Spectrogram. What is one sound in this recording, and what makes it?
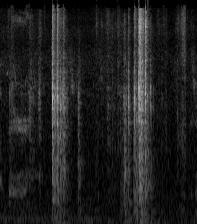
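Metal panels clatter and clank as they are set down.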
